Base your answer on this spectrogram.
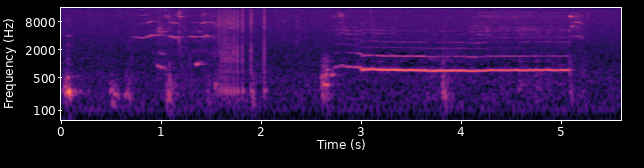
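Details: Dog in a tantrum after pushing his bone under the sectional sofa: soft scattered whimpers and shuffling noises, then one long, steady, high-pitched whine held about two seconds before stopping abruptly.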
